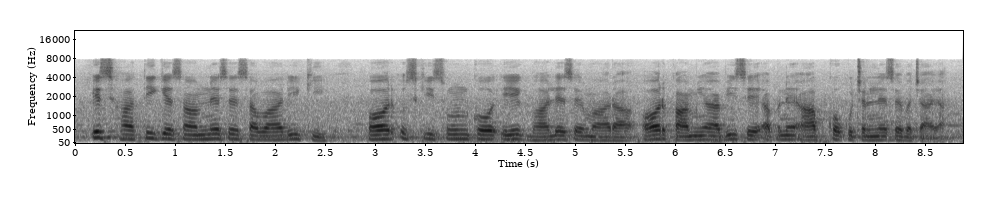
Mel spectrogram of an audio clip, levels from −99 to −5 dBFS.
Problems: background sounds at intervals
